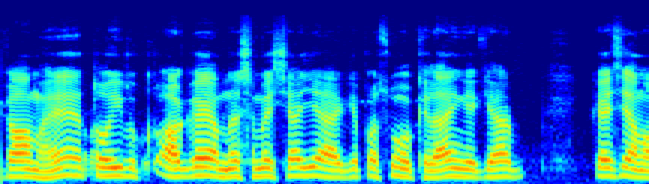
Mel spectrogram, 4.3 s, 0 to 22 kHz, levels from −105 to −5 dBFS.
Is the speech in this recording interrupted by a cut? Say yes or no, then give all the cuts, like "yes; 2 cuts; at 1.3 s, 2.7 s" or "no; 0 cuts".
no; 0 cuts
